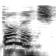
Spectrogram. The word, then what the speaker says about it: Dunwich: submerged by the Sea dun witch pronounced dunich still exists in each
